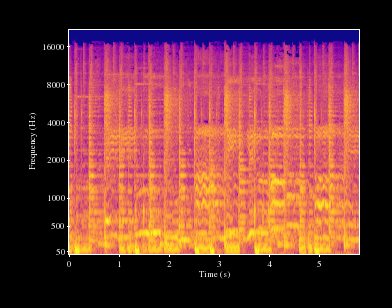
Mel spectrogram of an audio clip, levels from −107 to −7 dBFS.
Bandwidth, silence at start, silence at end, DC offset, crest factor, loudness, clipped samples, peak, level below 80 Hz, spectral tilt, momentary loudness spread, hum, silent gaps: 17 kHz; 0 s; 0 s; under 0.1%; 12 dB; -13 LUFS; under 0.1%; 0 dBFS; -20 dBFS; -4 dB/octave; 4 LU; none; none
